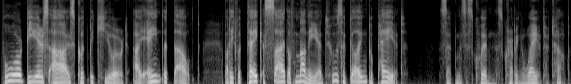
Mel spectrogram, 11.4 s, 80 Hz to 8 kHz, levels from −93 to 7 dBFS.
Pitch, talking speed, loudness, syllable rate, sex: 140 Hz, 175 wpm, -21 LUFS, 3.9 syllables/s, male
